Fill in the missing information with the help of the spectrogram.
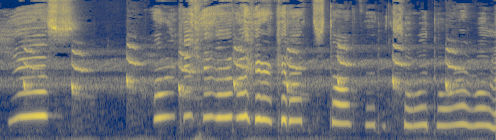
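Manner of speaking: squealing delight. Real, not acted. Gamer squealing at cute animals on screen. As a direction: squeal at something adorable.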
